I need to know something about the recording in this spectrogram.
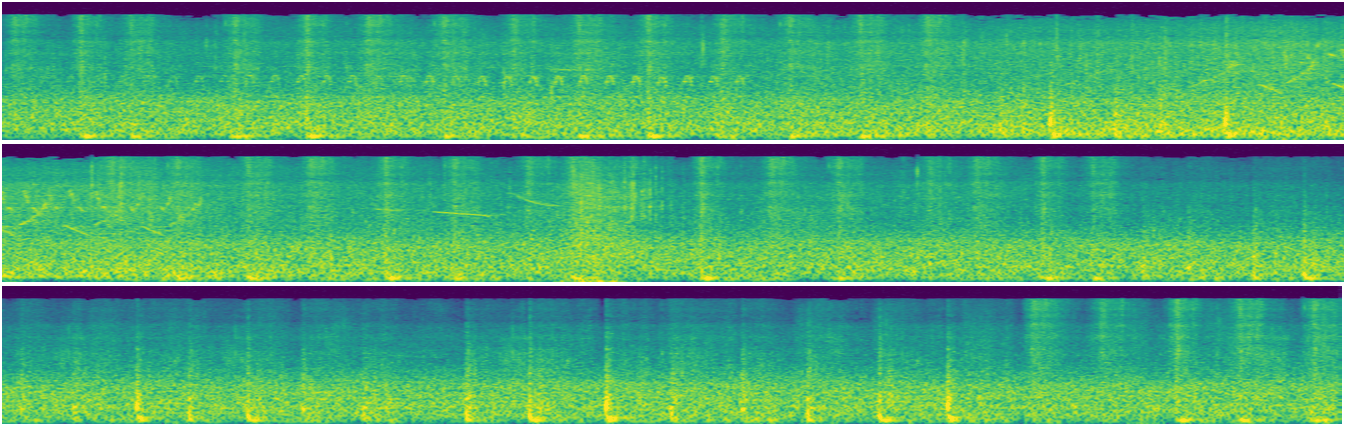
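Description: Quick footsteps run steadily over grass.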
